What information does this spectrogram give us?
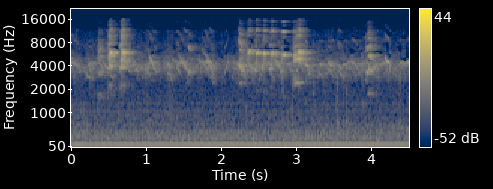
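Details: Newly hatched chicks of several breeds, Legbar among them, hatched 27 March 2023. Bursts of loud, piercing peeps come in clusters between softer chick chatter, over a steady low droning hum.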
